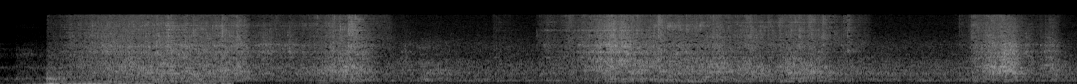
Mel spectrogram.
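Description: A saw grinds through dry ice in a harsh, rasping roar that swells and fades in repeated strokes every few seconds, with a hissy, squealing edge and no voices.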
